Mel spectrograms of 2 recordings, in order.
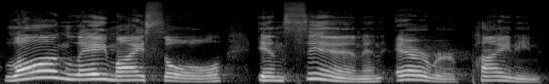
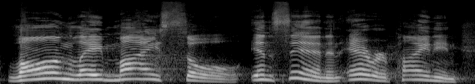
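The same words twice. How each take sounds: First: The word my gets no special emphasis. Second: The word my is strongly emphasized.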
